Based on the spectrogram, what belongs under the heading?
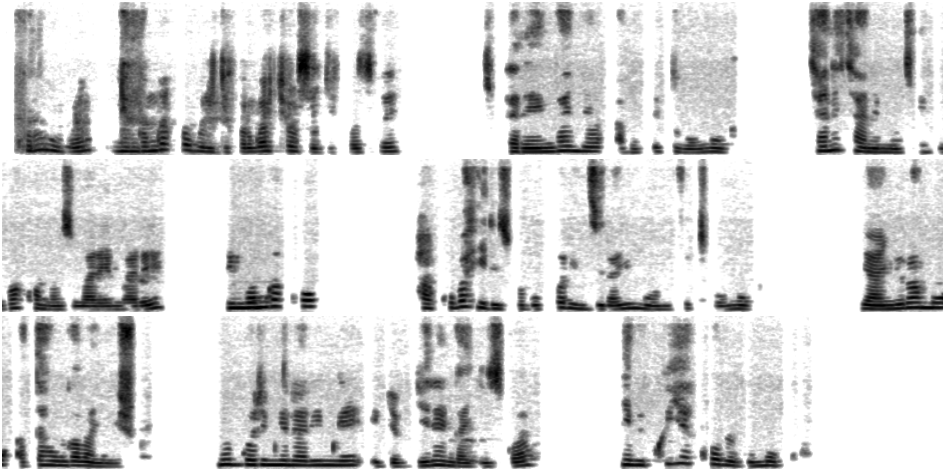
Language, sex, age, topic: Kinyarwanda, female, 25-35, education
